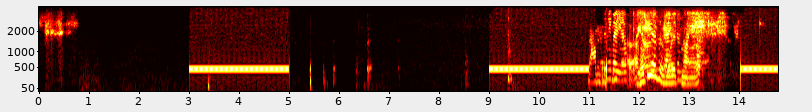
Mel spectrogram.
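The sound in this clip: Telephone ringback tone on an unanswered call: a steady mid-pitched tone in long bursts of about two seconds. It sounds three times with pauses between, the last one cut short, and people talk between and over the rings.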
